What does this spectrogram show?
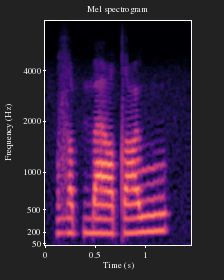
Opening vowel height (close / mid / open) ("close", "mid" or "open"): mid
